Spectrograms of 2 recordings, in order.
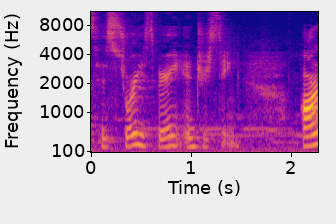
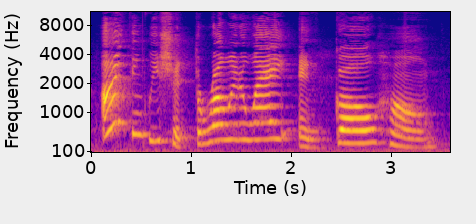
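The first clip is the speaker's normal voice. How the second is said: louder Toad voice, ready to quit; giving-up Toad; 5 semitones higher, 6 dB louder than usual. Acted. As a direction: sigh it out as if giving up. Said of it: "he said".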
